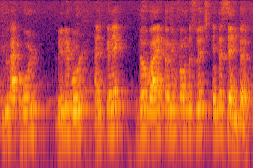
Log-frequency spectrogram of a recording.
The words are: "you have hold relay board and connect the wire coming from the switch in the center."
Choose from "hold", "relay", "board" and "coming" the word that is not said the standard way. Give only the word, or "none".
board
